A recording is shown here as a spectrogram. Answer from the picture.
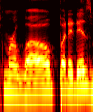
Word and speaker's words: Merlot: I Marriott does feel weird just like how it's not Merlot, it's Merllo, but it is Moette and not Moa.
